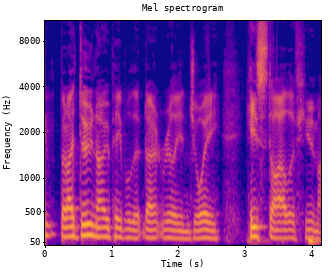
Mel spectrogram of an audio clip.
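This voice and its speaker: A man speaks with an Australian accent. The recording is very clean, the background silent. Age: 30s. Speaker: podcast host. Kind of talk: casual chat.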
